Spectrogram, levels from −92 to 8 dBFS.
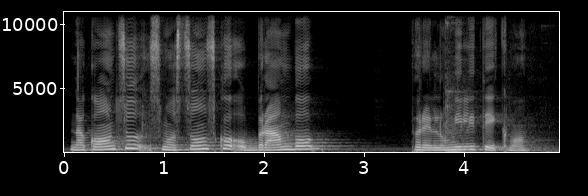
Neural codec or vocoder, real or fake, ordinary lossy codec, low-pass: none; real; none; none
